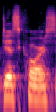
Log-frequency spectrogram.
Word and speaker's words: discourse: The accent on the word discourse is the first syllable, not the second one.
